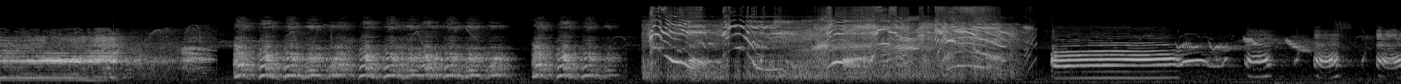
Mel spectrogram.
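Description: A string of separate animal calls, one after another. The loudest is a few seconds in the middle of dolphins whistling and squeaking in quick rising and falling glides.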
